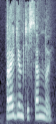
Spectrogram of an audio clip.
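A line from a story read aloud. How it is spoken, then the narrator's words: Flat, colorless voice. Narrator (Russian): та бесцветным голосом бросила мне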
